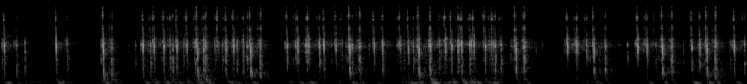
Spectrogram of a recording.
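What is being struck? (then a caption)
Plastic mechanical keyboard. Fingertips of both hands type on a retro-style cream plastic mechanical keyboard with black and purple keycaps. Quick bursts of bright, clacky keystrokes are broken by a few short pauses, and each click ends almost instantly with no ring.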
